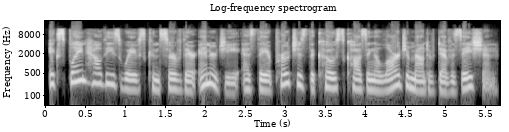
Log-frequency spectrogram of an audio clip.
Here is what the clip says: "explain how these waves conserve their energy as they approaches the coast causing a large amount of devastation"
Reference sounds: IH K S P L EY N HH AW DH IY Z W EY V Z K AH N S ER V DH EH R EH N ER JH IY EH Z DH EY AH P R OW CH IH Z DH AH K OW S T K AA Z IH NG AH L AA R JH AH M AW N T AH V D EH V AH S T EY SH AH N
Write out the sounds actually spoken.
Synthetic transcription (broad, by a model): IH K S P L EY N HH AW DH IY Z W EY V Z K AH N S ER V DH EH R EH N ER JH IY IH Z DH EY AH P R OW CH IH Z DH AH K OW S T K AA Z IH NG AH L AA R JH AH M AW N T AH V D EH V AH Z EY SH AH N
